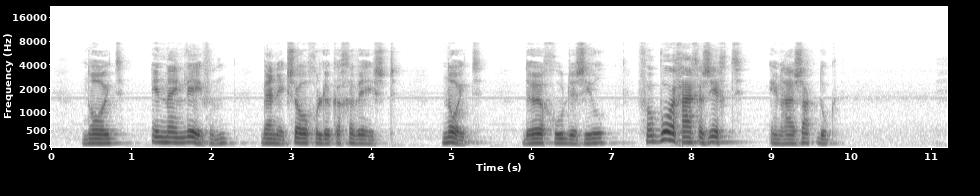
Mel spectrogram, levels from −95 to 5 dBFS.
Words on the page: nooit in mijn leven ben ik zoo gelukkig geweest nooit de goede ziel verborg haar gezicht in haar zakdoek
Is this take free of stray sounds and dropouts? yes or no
yes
